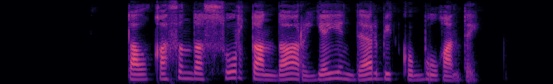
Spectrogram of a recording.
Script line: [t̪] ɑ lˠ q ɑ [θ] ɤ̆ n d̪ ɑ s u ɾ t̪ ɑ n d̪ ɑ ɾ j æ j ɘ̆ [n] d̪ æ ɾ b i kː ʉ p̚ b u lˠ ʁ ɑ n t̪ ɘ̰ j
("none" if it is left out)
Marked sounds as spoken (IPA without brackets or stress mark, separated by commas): t̪, θ, n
